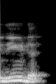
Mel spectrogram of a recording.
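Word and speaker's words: read: थोड़ा अलग निकलता है उसको बोलते हैं रीड इसको बोलते हैं रेड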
